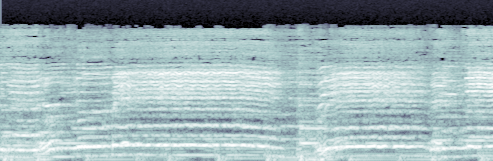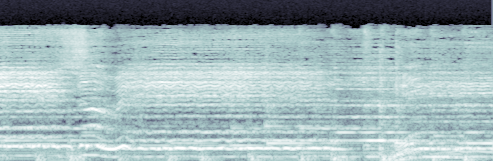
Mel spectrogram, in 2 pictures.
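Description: A congregation of women singing a worship song together in unison, in long held phrases.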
